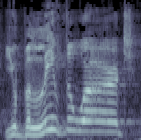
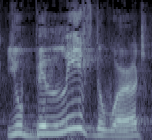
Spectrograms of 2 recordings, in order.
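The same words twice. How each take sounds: First: Higher, raised preacher's prompt; call for repetition. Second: Said in the usual way. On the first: Shown as a demonstration. Preacher leads the congregation in repeating, higher and raised. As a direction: call it out for the crowd to echo. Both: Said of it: "Somebody say you acknowledge the word".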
